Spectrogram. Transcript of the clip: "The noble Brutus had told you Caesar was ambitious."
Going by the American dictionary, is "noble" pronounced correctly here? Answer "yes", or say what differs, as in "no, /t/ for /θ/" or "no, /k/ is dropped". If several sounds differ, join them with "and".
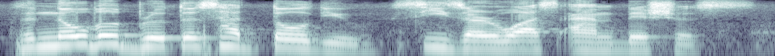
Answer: yes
